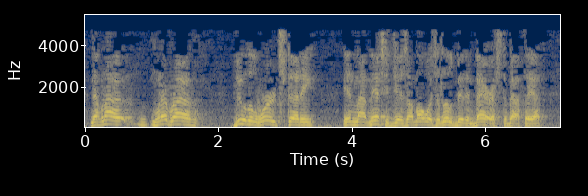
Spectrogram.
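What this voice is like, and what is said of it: South Mississippi accent. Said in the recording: “Hagios, that's the way you'd say it with a South Mississippi accent.”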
